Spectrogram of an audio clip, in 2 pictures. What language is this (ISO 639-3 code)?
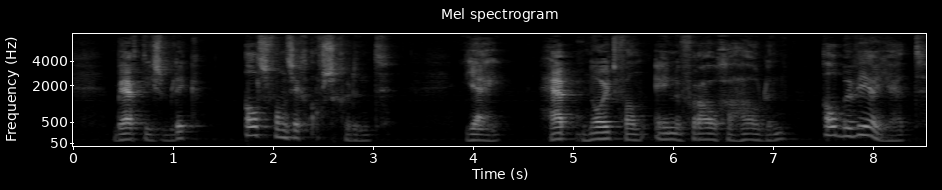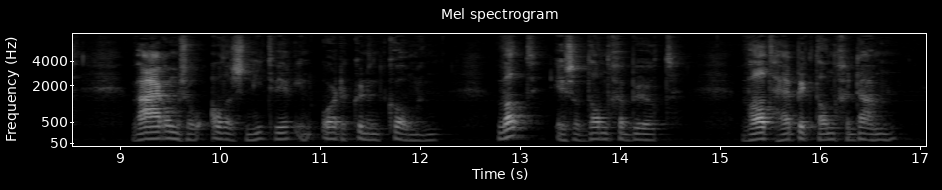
nld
